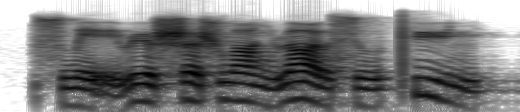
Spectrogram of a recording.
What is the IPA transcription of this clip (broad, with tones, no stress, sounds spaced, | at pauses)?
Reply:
s w ḛ˨˩ ɪ̯ ɻ ɻ̩˥˧ ʂ ɤ˥˧ ʂ w ɑ˥˧ ŋ ɻ ɑ˥˩ ʊ̯ s u˧˥ t̪ʰ y˥˩ n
